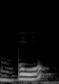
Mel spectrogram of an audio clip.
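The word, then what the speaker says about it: bough: B-O-U-G-H is not bow. It is pronounced as bow.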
